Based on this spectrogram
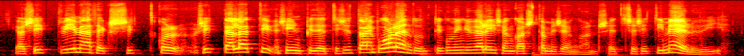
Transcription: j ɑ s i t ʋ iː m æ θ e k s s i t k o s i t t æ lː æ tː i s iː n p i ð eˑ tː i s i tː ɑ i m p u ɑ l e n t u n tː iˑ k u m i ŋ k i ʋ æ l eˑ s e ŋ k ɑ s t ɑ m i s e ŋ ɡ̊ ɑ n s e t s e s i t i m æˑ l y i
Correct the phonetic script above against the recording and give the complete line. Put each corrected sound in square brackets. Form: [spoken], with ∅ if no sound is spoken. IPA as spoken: j ɑ s i t ʋ iː m æ θ e k s s i t k o s i t t æ lː æ tː i s iː n p i ð eˑ tː i s i tː ɑ i m p u ɑ l e n t u n tː iˑ k u m i ŋ k i ʋ æ l [iˑ] s e ŋ k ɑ s t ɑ m i s e ŋ ɡ̊ ɑ n s e t s e s i t i m [eˑ] l y i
